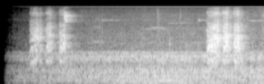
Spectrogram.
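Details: Acorn woodpecker at Rancho Miriam, San Gerardo de Dota, San José, Costa Rica: two groups of three harsh, raspy, broadband notes, the first near the start and the second near the end, with a steady low hum between.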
